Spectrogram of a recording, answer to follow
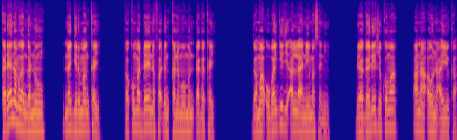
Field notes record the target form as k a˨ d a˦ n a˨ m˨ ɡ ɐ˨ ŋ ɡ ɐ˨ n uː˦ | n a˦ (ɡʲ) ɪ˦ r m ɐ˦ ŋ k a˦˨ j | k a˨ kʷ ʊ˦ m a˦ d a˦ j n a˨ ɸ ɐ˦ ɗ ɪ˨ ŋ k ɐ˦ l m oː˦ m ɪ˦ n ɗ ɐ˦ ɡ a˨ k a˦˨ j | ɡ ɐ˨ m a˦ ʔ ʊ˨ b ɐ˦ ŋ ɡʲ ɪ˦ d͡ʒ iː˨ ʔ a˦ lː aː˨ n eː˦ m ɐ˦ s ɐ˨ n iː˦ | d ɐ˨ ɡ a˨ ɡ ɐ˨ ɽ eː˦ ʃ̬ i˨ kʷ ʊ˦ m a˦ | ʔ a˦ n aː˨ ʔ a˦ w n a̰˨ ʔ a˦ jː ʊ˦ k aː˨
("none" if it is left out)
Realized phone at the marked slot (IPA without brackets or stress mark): ɡʲ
